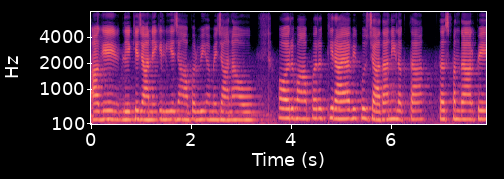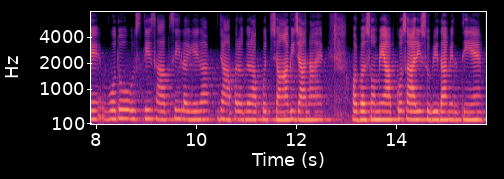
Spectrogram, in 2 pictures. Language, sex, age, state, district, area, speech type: Hindi, female, 18-30, Madhya Pradesh, Gwalior, rural, spontaneous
